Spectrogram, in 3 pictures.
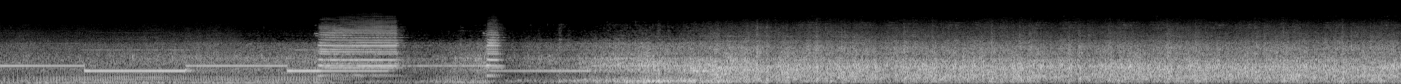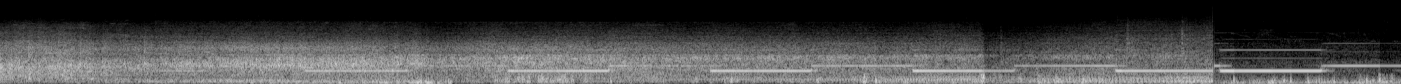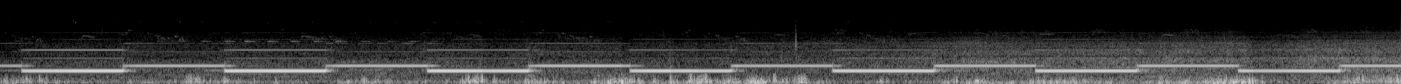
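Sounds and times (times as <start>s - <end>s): two-tone crossing alarm: 0.0s - 6.2s, 16.9s - 42.0s
train horn: 0.3s - 5.9s, 17.1s - 18.3s, 19.1s - 20.2s, 21.3s - 22.3s
train wheels rumbling on rails: 0.4s - 28.3s.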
